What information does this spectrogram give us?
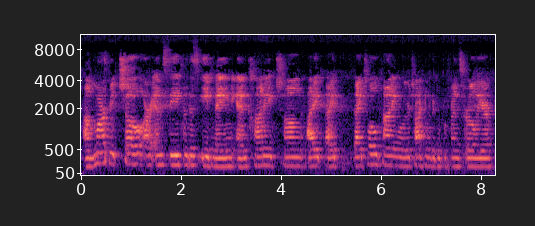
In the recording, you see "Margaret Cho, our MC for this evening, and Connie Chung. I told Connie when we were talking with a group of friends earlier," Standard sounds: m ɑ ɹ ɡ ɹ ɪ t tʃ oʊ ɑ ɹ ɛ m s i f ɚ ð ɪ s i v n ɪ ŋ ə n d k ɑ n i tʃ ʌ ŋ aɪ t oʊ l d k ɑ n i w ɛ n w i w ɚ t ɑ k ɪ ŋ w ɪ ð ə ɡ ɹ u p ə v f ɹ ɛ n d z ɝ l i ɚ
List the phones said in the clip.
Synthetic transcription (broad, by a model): m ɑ ɹ ɡ ɹ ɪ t tʃ oʊ ɑ ɹ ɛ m s i f ɚ ð ɪ s i v n ɪ ŋ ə n k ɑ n i tʃ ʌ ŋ aɪ t oʊ l d k ɑ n i w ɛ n w i w ɚ t ɑ k ɪ ŋ w ɪ ð ə ɡ ɹ u p ə v f ɹ ɛ n d z ɝ l i ɚ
